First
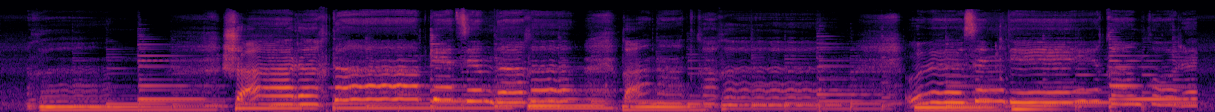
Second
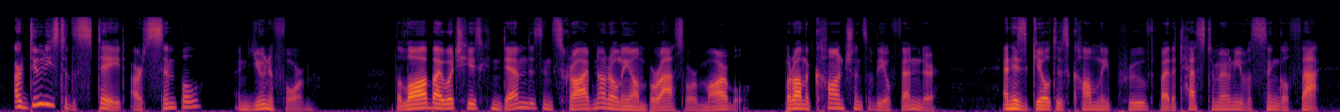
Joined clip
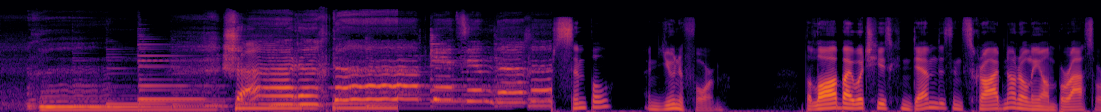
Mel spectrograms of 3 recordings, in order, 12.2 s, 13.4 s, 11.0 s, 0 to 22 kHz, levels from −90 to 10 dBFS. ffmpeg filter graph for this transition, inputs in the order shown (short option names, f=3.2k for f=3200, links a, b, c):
-filter_complex "[0:a]asettb=1/sr,asplit=3[a][b][c];[a]atrim=end=3.974[d];[b]atrim=start=3.97:end=5.51,asetpts=PTS-STARTPTS,afade=t=in:d=0.004:c=qsin,afade=t=out:st=1.536:d=0.004:c=qsin,highpass=580,lowpass=7.2k[e];[c]atrim=start=5.506[f];[d][e]acrossfade=d=0.004:c1=hsin:c2=qsin[g];[g][f]acrossfade=d=0.004:c1=qsin:c2=hsin,apad=whole_dur=11.01,atrim=end=11.01,atrim=end=5.512[h];[1:a]atrim=start=1.408:end=6.91[i];[h][i]acrossfade=d=0.004:c1=hsin:c2=hsin"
